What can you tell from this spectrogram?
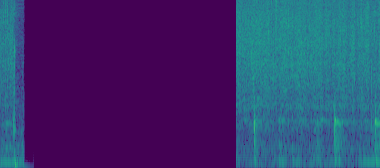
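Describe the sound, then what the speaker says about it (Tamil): Half a large finely chopped onion sautés in a pan until translucent, giving a steady close sizzle and stirring scrapes, cut off by a few seconds of silence before the frying resumes. "வெங்காயத்தை கண்ணாடி பதத்துக்கு வதக்கிடலாம்"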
